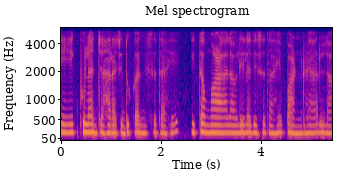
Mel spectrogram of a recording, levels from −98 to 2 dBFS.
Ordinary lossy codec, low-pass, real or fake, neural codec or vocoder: none; 5.4 kHz; real; none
